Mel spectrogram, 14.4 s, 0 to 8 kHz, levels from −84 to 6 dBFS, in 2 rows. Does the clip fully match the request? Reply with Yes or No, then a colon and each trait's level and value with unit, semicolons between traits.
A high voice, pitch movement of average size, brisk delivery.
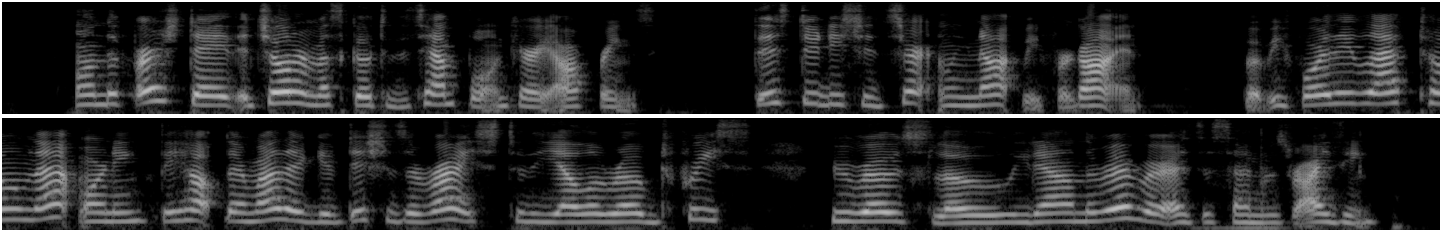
Yes: high, 240 Hz; average, 3.8 semitones; fast, 215 wpm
